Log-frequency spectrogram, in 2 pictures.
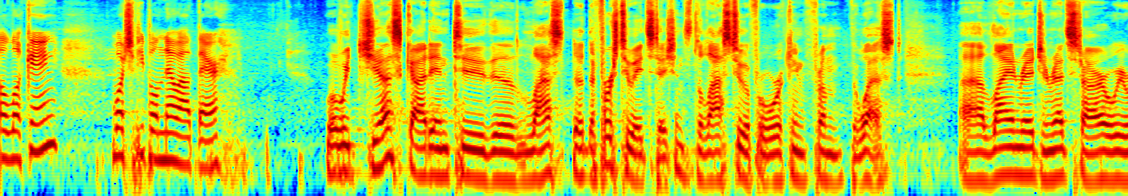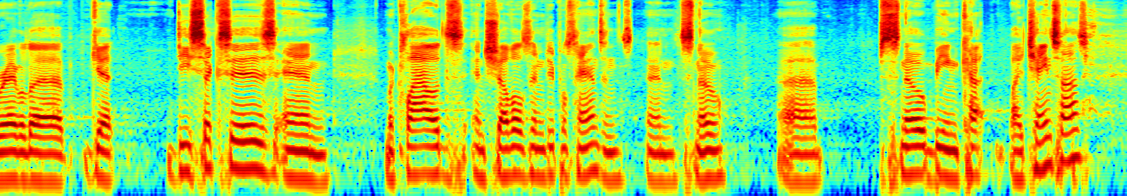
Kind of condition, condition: setting, busy venue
